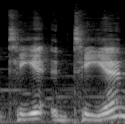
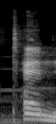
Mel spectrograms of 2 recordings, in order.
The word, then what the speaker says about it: Tien: i in it well tn shinhan is actually completely wrong too his name isn't tien shinhan it's 10 shinhan so his name his name wouldn't even be tn it would just be 10.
